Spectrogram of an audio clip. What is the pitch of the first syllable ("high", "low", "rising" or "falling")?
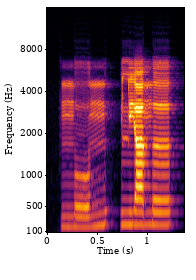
rising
